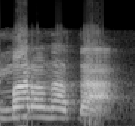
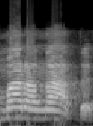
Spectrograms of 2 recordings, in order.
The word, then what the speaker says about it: Maranatá: E Maranatá, como dizemos nós católicos, ou Maranata, como dizem nossos irmãos separados, os evangélicos ou protestantes, não importa a pronúncia.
